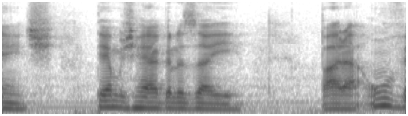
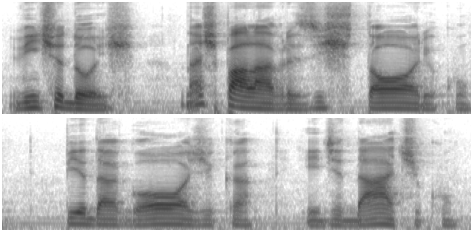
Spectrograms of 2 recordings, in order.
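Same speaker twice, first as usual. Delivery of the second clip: louder, deliberate read of the test question; reading the exam item; 5 dB louder than usual. Acted. Teacher reading the exam question aloud to students, deliberately. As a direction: read the question out clearly to the class.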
